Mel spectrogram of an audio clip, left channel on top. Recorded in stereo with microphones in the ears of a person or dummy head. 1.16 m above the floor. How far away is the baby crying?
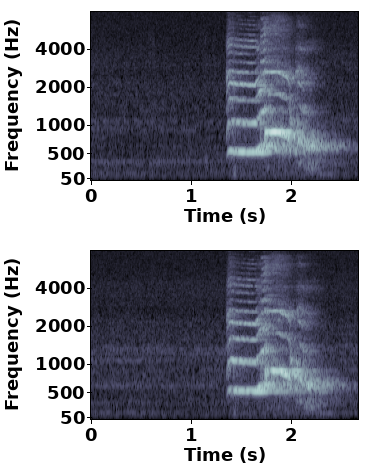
About 2.5 m.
